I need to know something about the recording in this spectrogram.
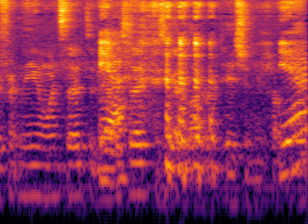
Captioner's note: laughs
